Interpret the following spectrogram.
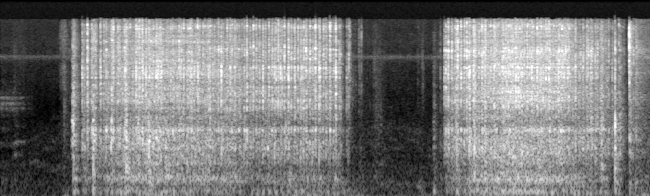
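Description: Domestic sewing machine stitching a seam through layered fabric: it runs for about three seconds, stops for about a second, then runs again.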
